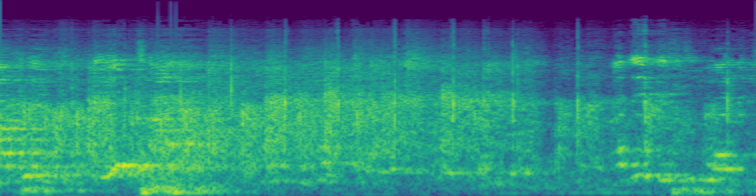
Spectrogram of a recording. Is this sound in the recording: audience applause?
yes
